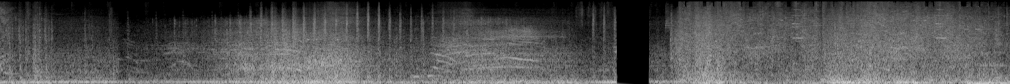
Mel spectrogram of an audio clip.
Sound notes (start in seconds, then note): 2.6 tires screeching; 6.1 driver groaning; 7.1 metal crunching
